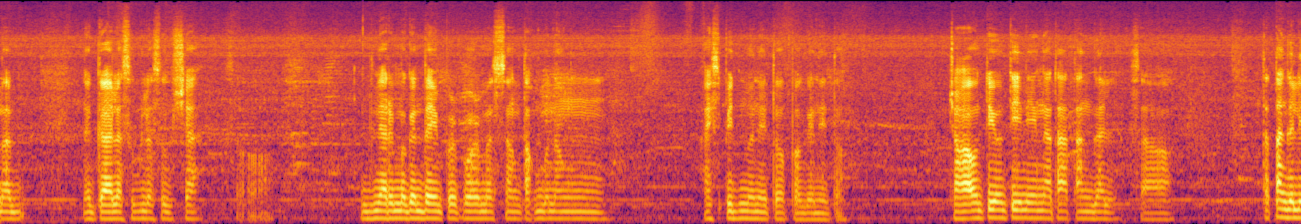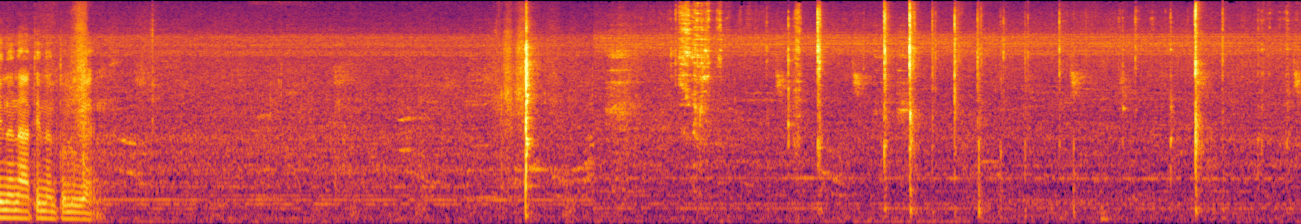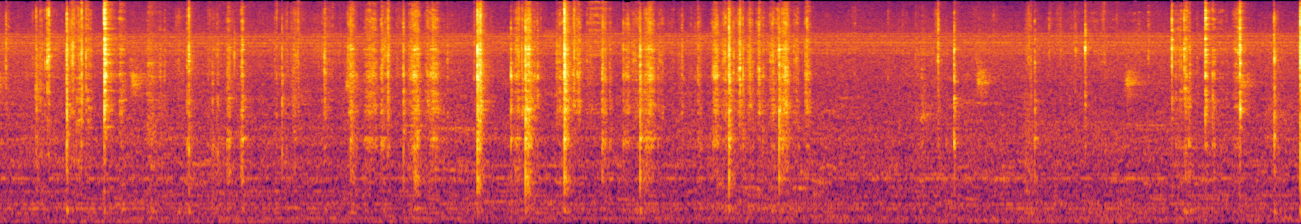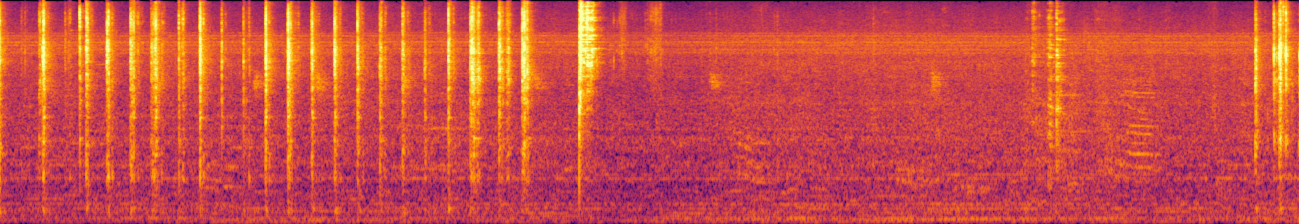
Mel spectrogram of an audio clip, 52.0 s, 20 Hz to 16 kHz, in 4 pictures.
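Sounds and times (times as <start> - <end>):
knife scraping metal plate: 19.7 - 34.2, 37.6 - 45.1.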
